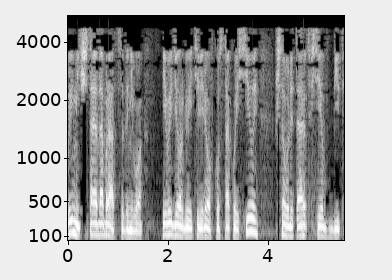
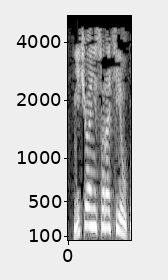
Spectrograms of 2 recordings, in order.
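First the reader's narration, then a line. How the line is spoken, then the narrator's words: Wailing yell. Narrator (Russian): вопит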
